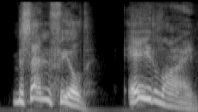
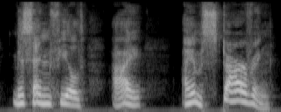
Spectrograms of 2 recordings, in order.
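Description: First: High, loud cry of recognition; exclaimed. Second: High, loud, faltering plea for help; starving beggar's plea. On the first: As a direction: call out her name, desperate and loud. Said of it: "she exclaimed". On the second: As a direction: beg her, stammering with hunger. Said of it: "answered the beggar". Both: A narrator's reading.

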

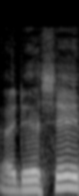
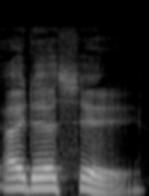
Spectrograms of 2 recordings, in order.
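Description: First: Said in the usual way. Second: Slow, musing with stress on dare; slow doubtful repeat. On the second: Acted. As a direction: draw it out, unconvinced.

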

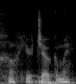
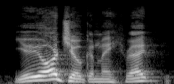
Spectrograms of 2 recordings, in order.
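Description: First: Muted disbelief. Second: Loud, emphatic disbelief; loud exasperation. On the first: Podcaster to himself as the birthday clip stalls, muted disbelief. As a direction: say it softly, half to yourself. Reacting to slow internet, muted. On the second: Podcaster at his stalling internet, loud exasperation. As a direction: burst out, leaning hard on the words. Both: Real, not acted.

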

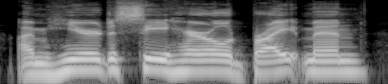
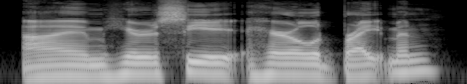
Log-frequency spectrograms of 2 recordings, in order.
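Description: First: Louder, much higher, insistent; raised voice, pressing to be heard; more forceful. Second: Said in the usual way. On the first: A narrator's reading. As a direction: repeat it forcefully to someone ignoring you. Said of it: "Albert said with more force".

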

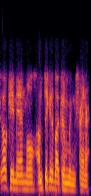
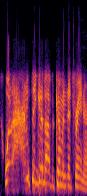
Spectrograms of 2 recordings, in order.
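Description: First: Said in the usual way. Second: High-pitched mock imitation; mimicked eager guy. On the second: Repeats the quote, mimicking him.

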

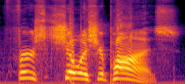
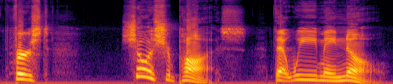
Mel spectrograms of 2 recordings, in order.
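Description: First: High, loud, slow demand; kids crying out. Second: Put-on kids crying out. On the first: Acted. Wary kids at the door, high and loud. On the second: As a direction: insist on seeing the paws. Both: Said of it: "The little kids cried".

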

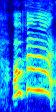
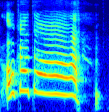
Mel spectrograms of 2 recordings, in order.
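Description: First: High-pitched squealed Okada; fangirl squeal. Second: High, slow, stretched-out Okada; drawn-out fangirl squeal. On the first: Fan at Wrestle Kingdom squealing Okada's name, high and excited. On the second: Smitten fan at Wrestle Kingdom drawing out Okada's name, high and slow. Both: Retold or imitated. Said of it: "I was just like".

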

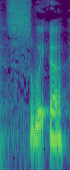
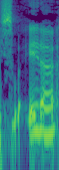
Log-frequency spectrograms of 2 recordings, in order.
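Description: First: Sung, sweeter dropping back down; lower sung retry. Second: Voice cracking. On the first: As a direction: sing sweeter again falling. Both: Pretend. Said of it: "I got puberty".

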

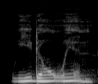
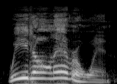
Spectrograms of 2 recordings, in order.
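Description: First: Said in the usual way. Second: Raised protest. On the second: Real, not acted. Rants about losing.

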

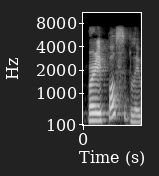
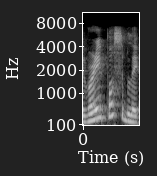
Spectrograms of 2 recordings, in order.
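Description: First: A forced cry, louder; anxious exclaim, pushed louder; cried out. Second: Said in the usual way. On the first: A narrator's reading. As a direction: cry it out with a ghastly smile. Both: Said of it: "cried Mister Pinner with a ghastly smile".

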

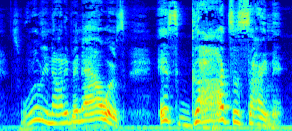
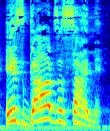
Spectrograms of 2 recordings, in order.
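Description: First: Softer. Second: Said in the usual way. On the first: Real, not acted.

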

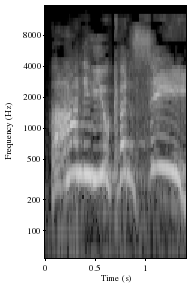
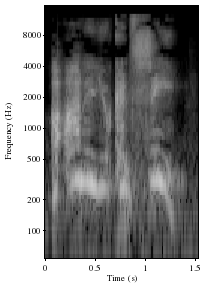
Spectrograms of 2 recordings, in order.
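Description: First: High, joyful cry of astonishment; overjoyed amazement. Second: Higher-pitched, hushed-in-wonder disbelief; dawning amazement, not yet full voice; stunned realisation. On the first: Husband to his wife whose sight returned, overjoyed. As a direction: burst out with the miracle. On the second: Husband realises his blind wife can see, stunned. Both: Acted.

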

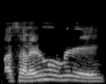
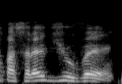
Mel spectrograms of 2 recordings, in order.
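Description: First: Said in the usual way. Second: "Juvé" con u, como en catalán: Ju-VÉ; pronunciación catalana. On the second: Shown as a demonstration. ("Juvé" pronunciado en catalán con u y acento al final) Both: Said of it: "que sería Pasarel Juvé".

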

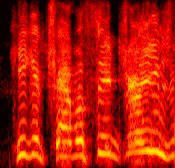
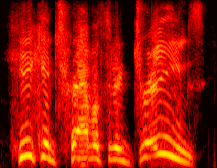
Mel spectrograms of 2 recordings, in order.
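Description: First: Much higher, rising alarm. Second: Said in the usual way. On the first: Acted. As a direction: push the panic higher. Morty panics, rising.

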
